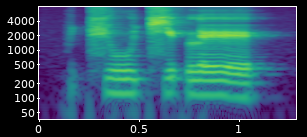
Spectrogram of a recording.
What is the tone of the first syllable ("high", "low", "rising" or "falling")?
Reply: high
